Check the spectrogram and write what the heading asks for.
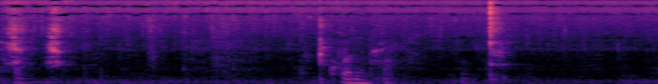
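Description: A metal fork scraping melted cheese out of a small raclette pan onto a plate, with one sharp metal clink about three seconds in.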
